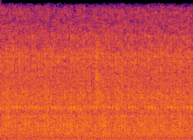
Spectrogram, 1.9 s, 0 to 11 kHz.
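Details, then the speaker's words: GM 3.6 V6 (Traverse/Enclave family) after timing chain replacement and throttle body cleaning, throttle relearn still due: even, steady hiss and hum with no ticking, rattling or stumbling; idles smoothly. "look look at that thing run guys yeah buddy woo this thing looks good and runs just like it looks good"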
